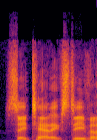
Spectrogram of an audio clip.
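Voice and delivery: usual speaking voice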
